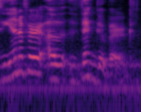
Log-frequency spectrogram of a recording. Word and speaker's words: Yennefer of Vengerberg: Wait, is that how you pronounce her name? Is it Yennefer of Vengerberg? It's Yennefer of Vengerberg.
